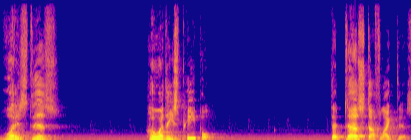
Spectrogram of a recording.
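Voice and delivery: high, loud, amazed and overwhelmed; amazed disbelief. Retold or imitated. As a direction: cry out in wonder at such kindness. Pastor recalls his amazed reaction.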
